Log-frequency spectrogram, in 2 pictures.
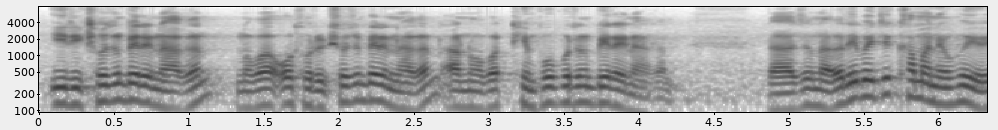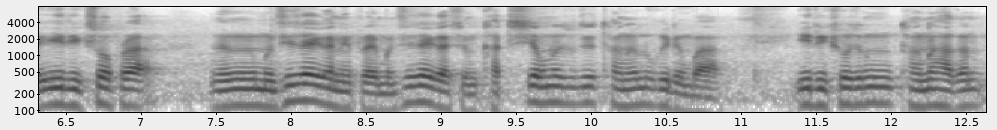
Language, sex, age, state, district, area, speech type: Bodo, male, 30-45, Assam, Kokrajhar, urban, spontaneous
